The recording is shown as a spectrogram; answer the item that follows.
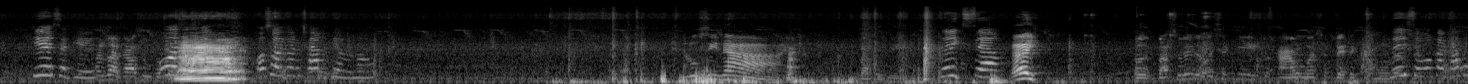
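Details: Friesian cow, a first-calver that has given birth to a bull calf, kept by a family in Pabna, Bangladesh: one loud drawn-out moo lasting about half a second, followed by men talking in Bengali throughout.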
